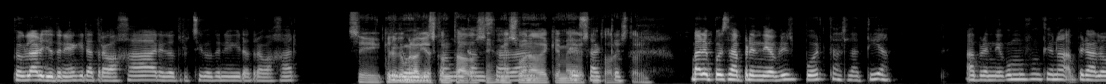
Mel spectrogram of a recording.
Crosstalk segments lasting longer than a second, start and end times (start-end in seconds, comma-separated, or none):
3.9-6.3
